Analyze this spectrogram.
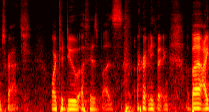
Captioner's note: chuckling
